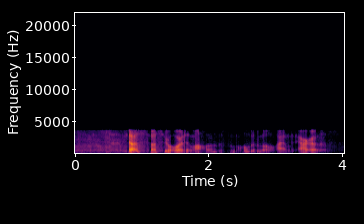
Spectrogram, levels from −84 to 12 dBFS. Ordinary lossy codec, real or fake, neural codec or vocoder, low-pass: none; fake; autoencoder, 44.1 kHz, a latent of 192 numbers a frame, MeloTTS; 3.6 kHz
